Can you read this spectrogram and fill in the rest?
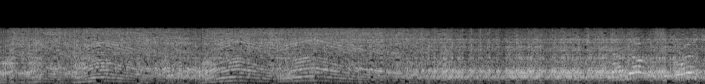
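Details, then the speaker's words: Husqvarna 142 40cc chainsaw, cold start on choke only (no primer bulb), before carb adjustment: buzzing then sagging and stumbling toward idle, a slight stall; stumbling idle, carb to be tweaked. "we're going to go in there just tweak it a little bit you hear a little bit of a stall we'll let it run a little bit more"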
